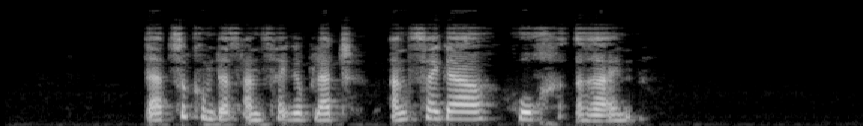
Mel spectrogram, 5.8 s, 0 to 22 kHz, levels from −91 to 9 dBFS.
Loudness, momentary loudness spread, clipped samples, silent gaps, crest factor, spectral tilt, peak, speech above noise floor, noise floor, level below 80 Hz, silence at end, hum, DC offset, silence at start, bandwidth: -17 LUFS; 7 LU; under 0.1%; none; 18 dB; -3 dB/octave; -2 dBFS; 63 dB; -80 dBFS; -54 dBFS; 1.55 s; none; under 0.1%; 0.95 s; 9.4 kHz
